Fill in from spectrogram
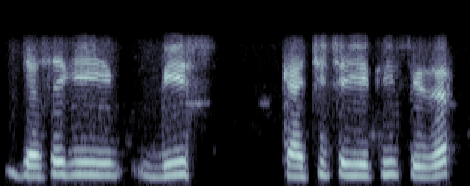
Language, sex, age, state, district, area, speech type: Urdu, male, 18-30, Bihar, Purnia, rural, conversation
